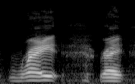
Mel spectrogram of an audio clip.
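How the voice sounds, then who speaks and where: Male livestream host, higher-pitched, dry close sound; casual, sarcastic, sweary and animated. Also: smooth, no room sound. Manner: acts out mocking quotes. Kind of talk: casual rambling livestream chat.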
